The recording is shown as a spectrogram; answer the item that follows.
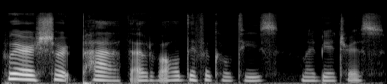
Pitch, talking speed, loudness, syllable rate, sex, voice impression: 190 Hz, 155 wpm, -20 LUFS, 4.6 syllables/s, female, feminine, adult-like, slightly soft, calm, reassuring, slightly sweet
